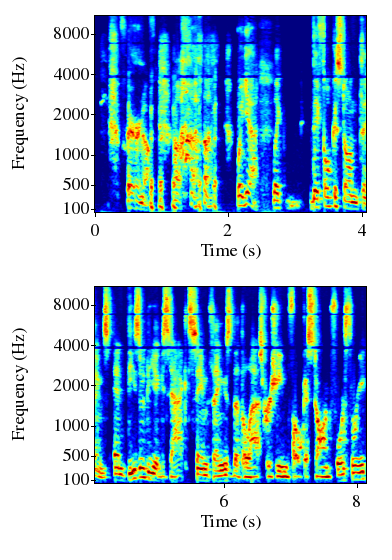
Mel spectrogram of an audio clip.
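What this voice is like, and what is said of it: Canadian accent. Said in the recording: “it's a Canadian accent”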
